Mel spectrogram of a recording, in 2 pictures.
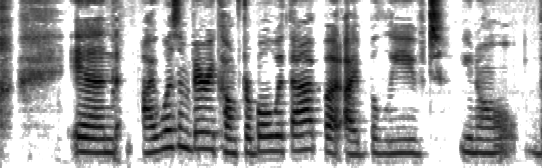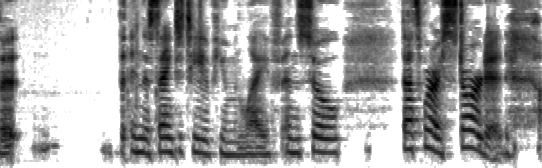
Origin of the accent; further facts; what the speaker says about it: New Jersey, United States; moved away as an adult; also born or lived in Indiana; now in Alaska, United States; I originally was born and raised in New Jersey and lived there till my early 20s when I moved to Indiana for grad school and then met my husband there. And then we moved to Alaska about 35 years ago.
